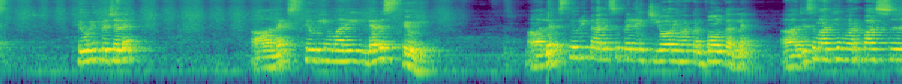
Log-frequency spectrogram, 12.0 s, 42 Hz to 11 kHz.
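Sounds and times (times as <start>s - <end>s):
eraser rubbing on whiteboard: 0.0s - 6.2s.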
